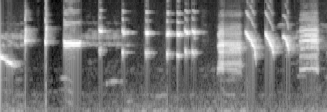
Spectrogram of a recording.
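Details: Asian pied starling song, used as a lure for other starlings: a falling whistle, sharp clicks, a series of high chip notes, then a loud harsh rattling phrase of repeated buzzy notes.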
